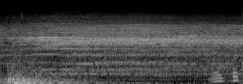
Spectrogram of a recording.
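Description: Arena crowd at a volleyball match, loud and steady, cheering and whistling, with low thumps in the first half second.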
